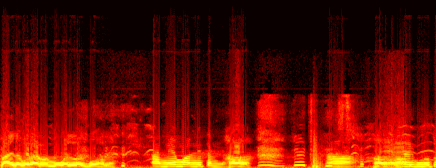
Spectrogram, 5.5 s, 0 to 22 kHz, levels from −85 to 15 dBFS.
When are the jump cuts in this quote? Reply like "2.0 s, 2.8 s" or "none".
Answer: none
